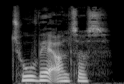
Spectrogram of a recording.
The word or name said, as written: toværelsers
